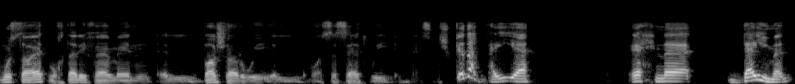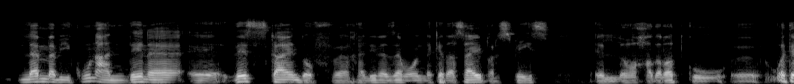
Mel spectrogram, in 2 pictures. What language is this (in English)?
Arabic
